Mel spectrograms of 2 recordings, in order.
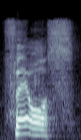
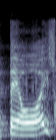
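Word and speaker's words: θεός: Se pronuncia como TH do inglês, com a ponta da língua entre os dedos, ó. Theos. Theos. Não é teós, como se fosse teós.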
